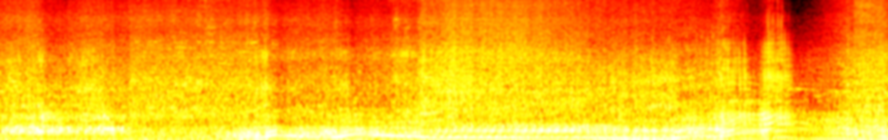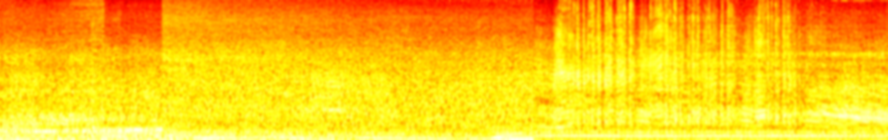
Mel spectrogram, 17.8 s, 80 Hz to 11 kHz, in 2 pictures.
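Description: Modified sports cars revving and pulling away one after another: a Ford Mustang, a Nissan 350Z, then a Lamborghini Aventador. The engine pitch rises and falls with each rev, and settles into a steadier tone near the end.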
